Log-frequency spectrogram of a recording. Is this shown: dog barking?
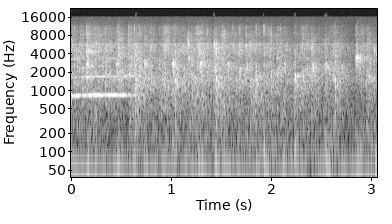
no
